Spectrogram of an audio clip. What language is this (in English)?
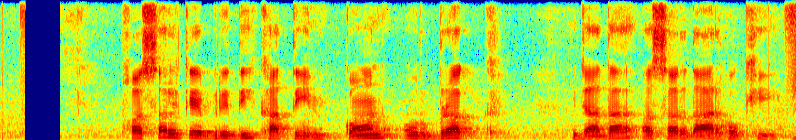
Bhojpuri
